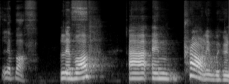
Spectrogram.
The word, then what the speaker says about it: LaBeouf: amanda bynes and shia do you know how to pronounce his name yes live off uh and probably we're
